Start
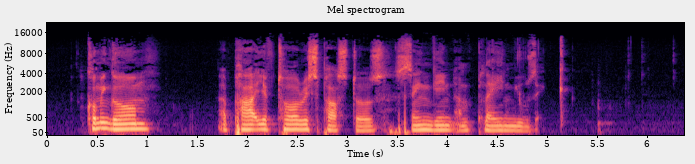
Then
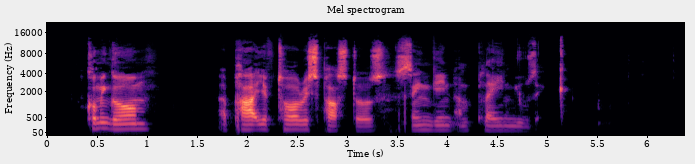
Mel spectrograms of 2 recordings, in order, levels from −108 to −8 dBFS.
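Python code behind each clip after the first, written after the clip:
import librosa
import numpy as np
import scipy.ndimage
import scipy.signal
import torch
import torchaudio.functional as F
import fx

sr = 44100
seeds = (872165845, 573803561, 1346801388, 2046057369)

y = scipy.signal.sosfilt(scipy.signal.butter(2, 1200.0, 'highpass', fs=sr, output='sos'), x)
y = fx.spectral_expand(y, sr, expansion=1.5)
y = F.gain(torch.from_numpy(y), -2.0).numpy()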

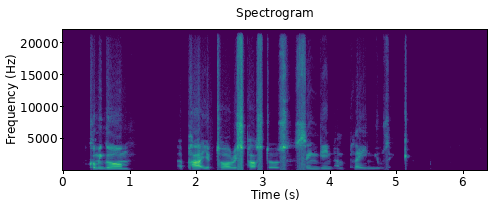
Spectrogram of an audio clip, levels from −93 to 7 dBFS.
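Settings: y = scipy.signal.medfilt(x, 5)
y = F.gain(torch.from_numpy(y), 7.0).numpy()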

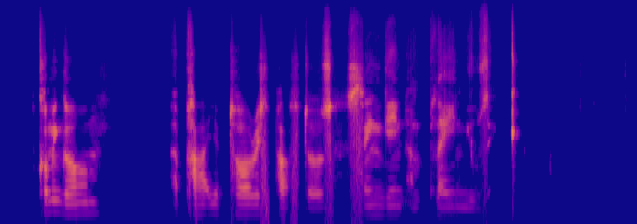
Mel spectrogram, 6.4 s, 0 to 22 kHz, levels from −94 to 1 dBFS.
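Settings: y = fx.env_lowpass_down(x, sr, base_hz=340.0, full_db=-21.5)
y = scipy.signal.lfilter([1.0, -0.97], [1.0], y)
y = fx.notch(y, sr, hz=5400.0, q=5.8)
y = F.gain(torch.from_numpy(y), 8.5).numpy()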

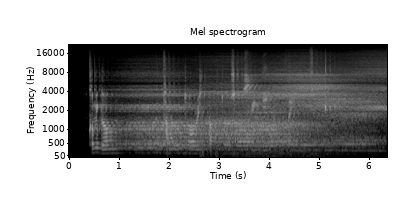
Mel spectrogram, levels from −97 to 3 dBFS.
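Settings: y = fx.echo_feedback(x, sr, ms=93, feedback_pct=57, wet_db=-12)
y = fx.rev_bloom(y, sr, seeds[0], attack_ms=1510, drr_db=-1.0)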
